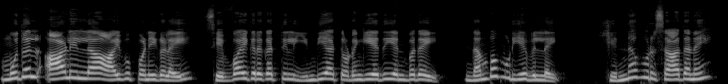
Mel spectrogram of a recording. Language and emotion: Tamil, surprised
